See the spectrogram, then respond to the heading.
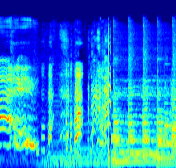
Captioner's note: giggling; upbeat music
